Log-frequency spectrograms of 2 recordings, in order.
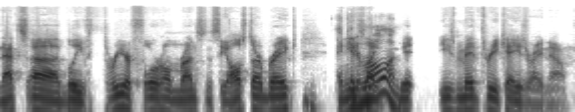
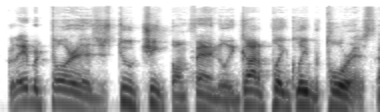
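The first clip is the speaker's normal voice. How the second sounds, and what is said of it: Poor imitation of another person's voice. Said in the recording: “That's a very bad, very bad impersonation... it wasn't great”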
